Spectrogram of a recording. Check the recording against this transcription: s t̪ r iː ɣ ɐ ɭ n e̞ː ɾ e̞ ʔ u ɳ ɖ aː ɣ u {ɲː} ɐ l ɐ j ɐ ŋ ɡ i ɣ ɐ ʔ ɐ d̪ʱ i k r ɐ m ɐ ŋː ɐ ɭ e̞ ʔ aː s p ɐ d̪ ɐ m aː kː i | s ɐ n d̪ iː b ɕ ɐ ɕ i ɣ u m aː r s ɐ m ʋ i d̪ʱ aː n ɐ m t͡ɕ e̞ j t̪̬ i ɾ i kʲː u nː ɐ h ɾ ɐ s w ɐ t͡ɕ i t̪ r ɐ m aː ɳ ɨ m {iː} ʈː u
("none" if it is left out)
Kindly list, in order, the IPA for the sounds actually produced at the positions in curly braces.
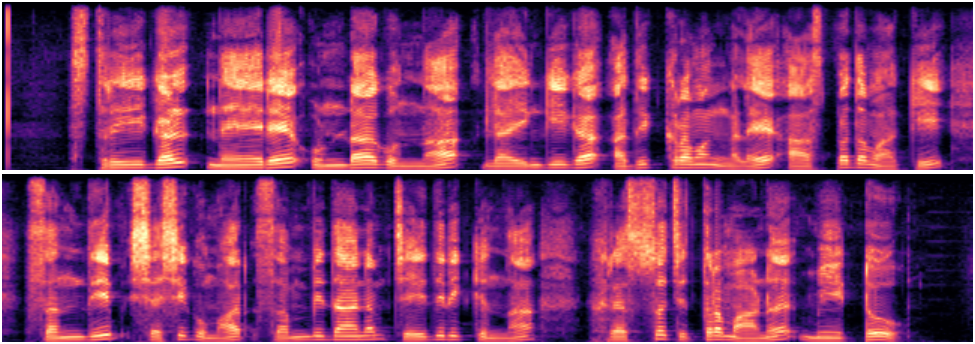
nː, iː

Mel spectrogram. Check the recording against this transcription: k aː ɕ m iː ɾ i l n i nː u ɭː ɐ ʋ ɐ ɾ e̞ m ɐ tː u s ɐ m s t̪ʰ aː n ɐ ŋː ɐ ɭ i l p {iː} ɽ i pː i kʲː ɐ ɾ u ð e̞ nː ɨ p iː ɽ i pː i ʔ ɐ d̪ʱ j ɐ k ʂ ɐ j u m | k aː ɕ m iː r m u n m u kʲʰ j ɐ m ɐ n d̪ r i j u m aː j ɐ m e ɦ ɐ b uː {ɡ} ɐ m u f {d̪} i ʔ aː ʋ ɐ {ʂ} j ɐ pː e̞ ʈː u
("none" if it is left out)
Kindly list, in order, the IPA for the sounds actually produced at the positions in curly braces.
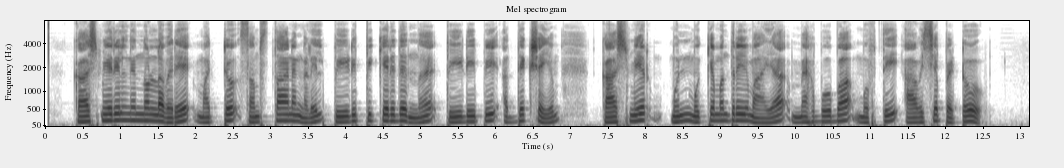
iː, b, t̪, ɕ

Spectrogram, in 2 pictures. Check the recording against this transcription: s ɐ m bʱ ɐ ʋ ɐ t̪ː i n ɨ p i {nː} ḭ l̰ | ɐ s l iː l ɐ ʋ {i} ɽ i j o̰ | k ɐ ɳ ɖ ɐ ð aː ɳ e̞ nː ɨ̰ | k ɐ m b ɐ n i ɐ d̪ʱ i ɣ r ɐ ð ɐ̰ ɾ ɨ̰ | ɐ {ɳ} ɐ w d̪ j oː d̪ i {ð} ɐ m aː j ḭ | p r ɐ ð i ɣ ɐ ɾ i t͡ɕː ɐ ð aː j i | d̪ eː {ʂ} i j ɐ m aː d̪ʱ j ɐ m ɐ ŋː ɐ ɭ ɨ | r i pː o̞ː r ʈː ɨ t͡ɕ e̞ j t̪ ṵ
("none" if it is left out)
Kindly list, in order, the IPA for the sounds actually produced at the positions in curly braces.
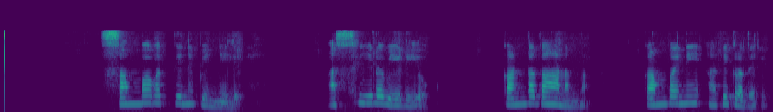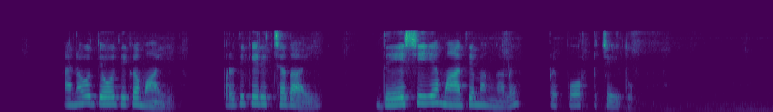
nː, iː, n, ɣ, ɕ

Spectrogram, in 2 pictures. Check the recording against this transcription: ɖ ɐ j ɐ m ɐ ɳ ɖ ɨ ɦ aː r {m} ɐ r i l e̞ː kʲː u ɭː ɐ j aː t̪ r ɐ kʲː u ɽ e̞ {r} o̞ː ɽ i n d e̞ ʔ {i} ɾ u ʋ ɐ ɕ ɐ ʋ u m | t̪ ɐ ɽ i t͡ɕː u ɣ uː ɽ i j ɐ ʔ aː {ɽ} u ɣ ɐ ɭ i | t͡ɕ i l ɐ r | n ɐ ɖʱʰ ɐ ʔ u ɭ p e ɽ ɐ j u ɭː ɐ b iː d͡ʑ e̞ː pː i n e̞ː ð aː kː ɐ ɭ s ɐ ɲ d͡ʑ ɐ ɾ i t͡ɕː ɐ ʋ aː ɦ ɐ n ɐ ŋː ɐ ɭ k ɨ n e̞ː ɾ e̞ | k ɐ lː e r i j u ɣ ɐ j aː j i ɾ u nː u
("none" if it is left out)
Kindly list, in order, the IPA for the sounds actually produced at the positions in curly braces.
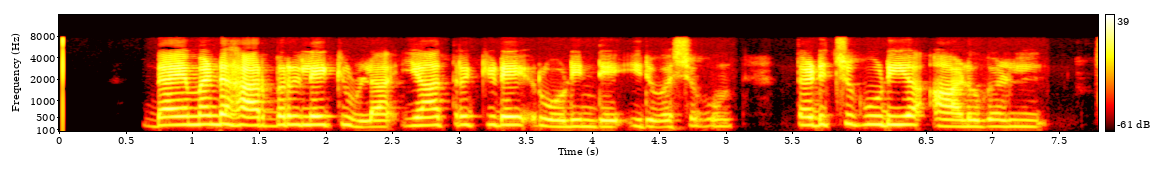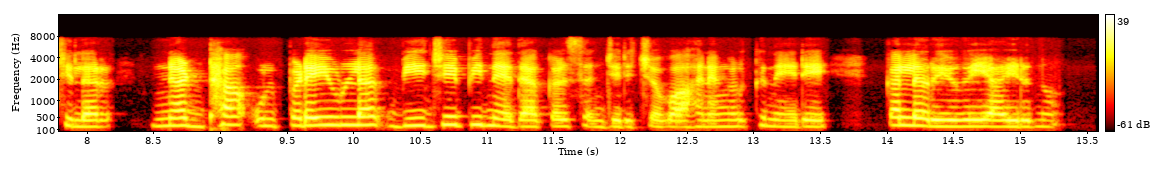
b, r, i, ɭ

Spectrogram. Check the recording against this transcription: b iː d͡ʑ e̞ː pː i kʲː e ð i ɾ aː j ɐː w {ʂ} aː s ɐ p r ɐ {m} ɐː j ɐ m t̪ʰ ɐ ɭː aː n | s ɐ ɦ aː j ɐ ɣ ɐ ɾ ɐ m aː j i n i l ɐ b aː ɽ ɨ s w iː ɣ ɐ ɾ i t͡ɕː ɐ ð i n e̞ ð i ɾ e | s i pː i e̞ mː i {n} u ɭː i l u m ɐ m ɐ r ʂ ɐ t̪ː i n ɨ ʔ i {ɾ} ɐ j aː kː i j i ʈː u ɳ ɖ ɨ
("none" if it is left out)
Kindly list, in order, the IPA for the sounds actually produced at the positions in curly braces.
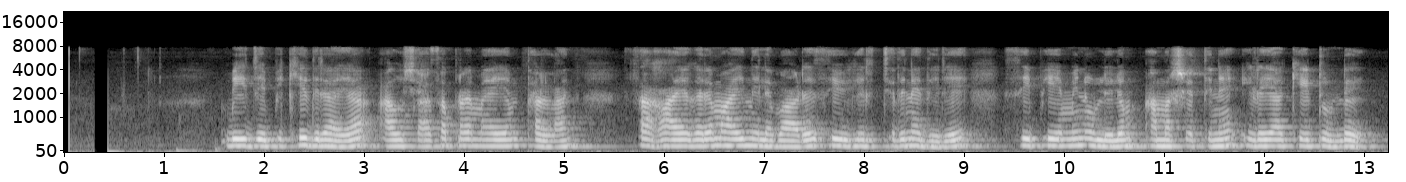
ɕ, m, n, ɽ

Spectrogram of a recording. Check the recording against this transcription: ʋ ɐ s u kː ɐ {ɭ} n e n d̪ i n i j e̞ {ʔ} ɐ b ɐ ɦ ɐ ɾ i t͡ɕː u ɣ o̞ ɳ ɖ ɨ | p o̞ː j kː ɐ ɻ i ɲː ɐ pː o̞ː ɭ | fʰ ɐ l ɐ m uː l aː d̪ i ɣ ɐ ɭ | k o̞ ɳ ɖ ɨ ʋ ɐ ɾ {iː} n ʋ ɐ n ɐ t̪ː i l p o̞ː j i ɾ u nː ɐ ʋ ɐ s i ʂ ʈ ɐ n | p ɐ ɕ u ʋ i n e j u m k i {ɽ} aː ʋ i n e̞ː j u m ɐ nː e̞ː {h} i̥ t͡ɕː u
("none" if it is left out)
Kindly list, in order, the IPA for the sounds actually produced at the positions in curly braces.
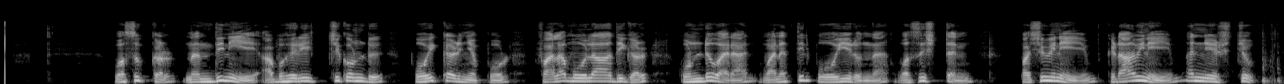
ɭ, ʔ, aː, ɽ, ʂ

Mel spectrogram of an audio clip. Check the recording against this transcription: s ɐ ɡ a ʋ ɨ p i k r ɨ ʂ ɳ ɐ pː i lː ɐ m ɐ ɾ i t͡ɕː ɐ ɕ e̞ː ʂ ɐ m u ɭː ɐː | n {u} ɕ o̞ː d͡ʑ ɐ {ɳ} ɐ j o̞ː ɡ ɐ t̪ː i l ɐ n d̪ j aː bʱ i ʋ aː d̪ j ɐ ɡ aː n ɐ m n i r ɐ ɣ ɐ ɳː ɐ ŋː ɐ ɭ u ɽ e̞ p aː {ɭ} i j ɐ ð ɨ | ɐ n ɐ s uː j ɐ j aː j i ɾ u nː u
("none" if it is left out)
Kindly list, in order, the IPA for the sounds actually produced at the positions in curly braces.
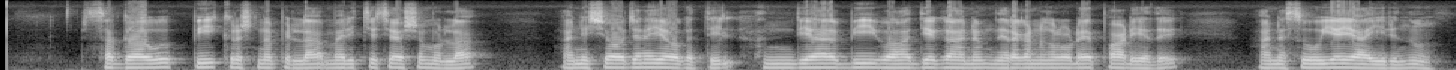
u, n, ɽ

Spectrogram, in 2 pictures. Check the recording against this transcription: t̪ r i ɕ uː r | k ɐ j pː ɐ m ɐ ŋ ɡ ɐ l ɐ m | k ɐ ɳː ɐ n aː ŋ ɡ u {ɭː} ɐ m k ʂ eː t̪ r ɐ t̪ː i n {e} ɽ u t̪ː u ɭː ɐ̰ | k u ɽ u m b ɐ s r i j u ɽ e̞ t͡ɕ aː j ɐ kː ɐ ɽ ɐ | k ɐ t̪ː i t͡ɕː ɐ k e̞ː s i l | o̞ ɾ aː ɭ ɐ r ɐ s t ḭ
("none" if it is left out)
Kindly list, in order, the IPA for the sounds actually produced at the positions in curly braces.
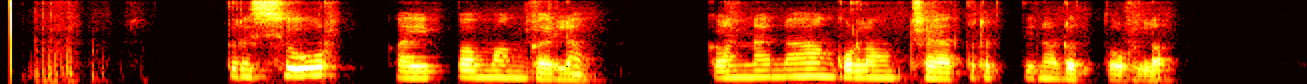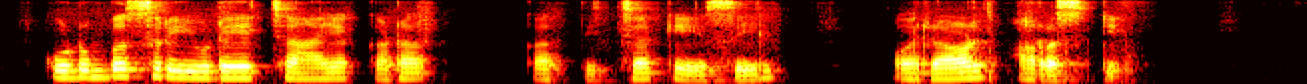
ɭ, e

